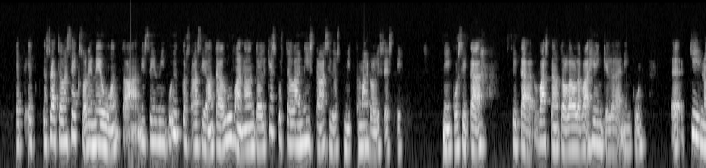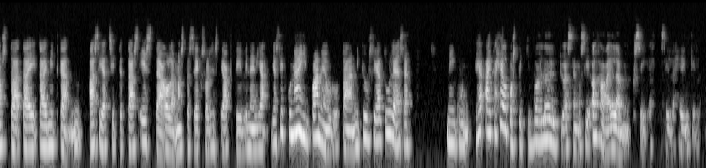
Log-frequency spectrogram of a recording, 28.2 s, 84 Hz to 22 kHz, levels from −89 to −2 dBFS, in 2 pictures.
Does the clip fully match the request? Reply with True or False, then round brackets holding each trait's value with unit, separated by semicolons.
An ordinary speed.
True (125 wpm)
